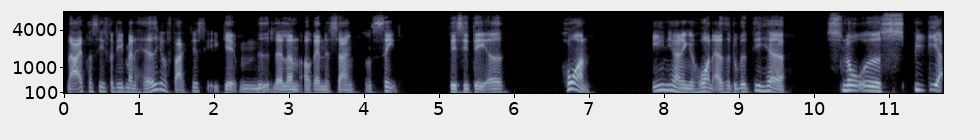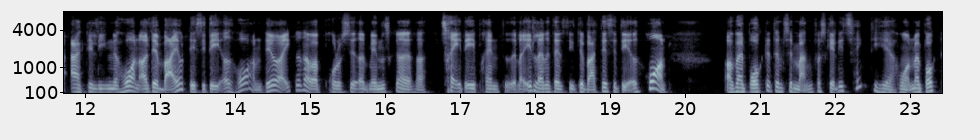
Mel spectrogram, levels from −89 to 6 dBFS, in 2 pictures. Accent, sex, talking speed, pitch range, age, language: native, male, 160 wpm, 115-150 Hz, 30-49, Danish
